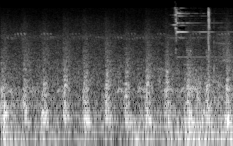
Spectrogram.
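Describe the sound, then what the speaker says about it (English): A train in the game Last Train Home chugging along with regular rhythmic steam puffs and a soft hiss, steady and moderate in level, with a couple of faint high metallic squeals near the end. "And now we keep the train moving."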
